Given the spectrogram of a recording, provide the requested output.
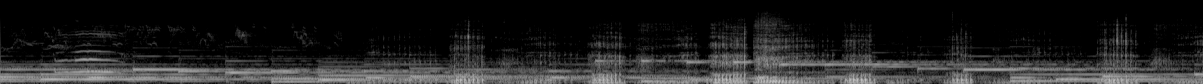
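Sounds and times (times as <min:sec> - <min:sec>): soft background music: 0:00.0 - 0:12.0
leopard rasping calls: 0:03.2 - 0:12.0.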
